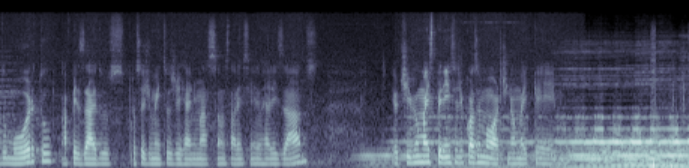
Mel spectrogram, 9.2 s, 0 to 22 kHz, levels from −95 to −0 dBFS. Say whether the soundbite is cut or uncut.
uncut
